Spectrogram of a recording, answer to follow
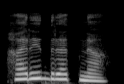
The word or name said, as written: ಹರಿದ್ರತ್ನ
